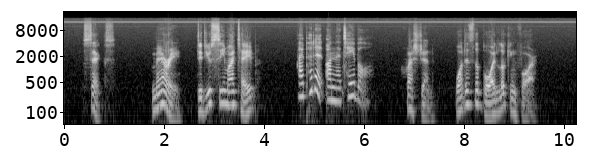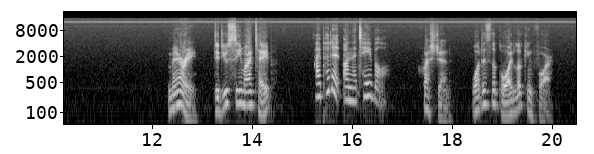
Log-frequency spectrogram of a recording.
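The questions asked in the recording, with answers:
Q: What is the boy looking for?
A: His tape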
